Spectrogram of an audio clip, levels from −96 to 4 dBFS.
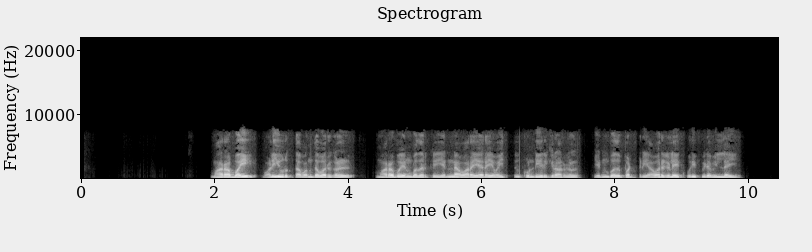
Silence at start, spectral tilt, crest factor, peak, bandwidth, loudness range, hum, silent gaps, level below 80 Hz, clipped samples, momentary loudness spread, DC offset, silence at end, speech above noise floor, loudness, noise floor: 1.95 s; -7.5 dB/octave; 16 dB; -2 dBFS; 7.8 kHz; 3 LU; none; none; -56 dBFS; under 0.1%; 9 LU; under 0.1%; 0.6 s; 66 dB; -17 LUFS; -82 dBFS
